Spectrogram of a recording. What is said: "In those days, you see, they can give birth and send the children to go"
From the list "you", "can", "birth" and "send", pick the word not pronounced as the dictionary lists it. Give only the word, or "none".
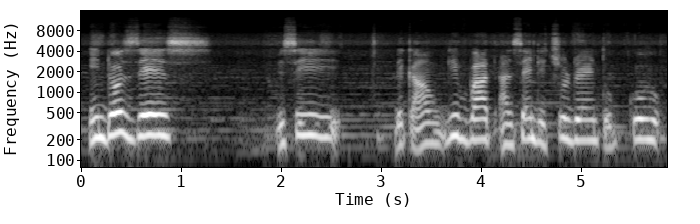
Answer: birth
